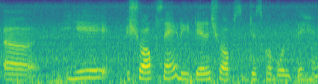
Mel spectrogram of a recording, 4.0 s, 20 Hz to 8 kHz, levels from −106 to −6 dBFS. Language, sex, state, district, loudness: Hindi, female, Gujarat, Gandhinagar, -19 LUFS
